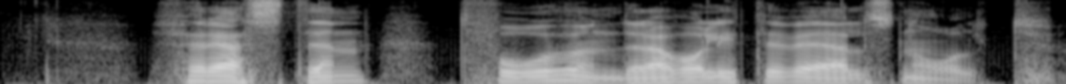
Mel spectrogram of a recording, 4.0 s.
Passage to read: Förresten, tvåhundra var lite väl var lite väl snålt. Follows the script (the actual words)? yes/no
no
